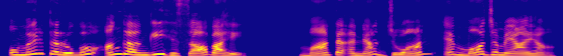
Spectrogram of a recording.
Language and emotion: Sindhi, happy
